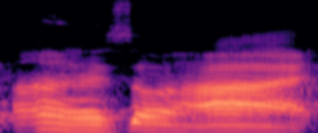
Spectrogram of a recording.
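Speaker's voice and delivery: long, drawn-out whine; exaggerated groan of a man wilting in heat; mock complaining. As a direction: moan it very slowly, hammed-up. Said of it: "Jonah's complaining again".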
